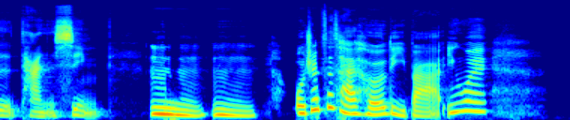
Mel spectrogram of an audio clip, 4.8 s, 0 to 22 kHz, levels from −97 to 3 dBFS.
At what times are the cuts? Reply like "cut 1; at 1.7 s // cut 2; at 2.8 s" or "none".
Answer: cut 1; at 1.2 s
